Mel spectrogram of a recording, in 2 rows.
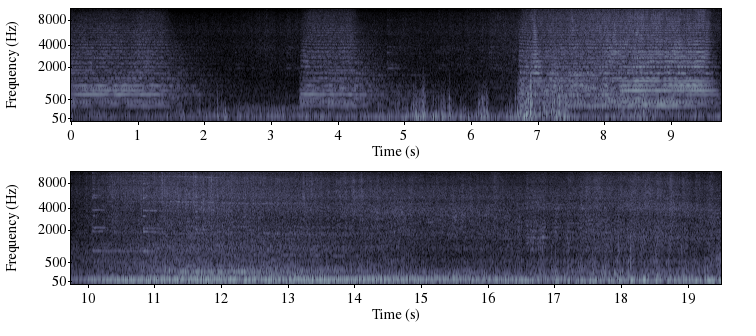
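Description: Norfolk Southern GE Dash-9 diesel locomotives sounding the horn for a grade crossing: one blast ends about a second and a half in, a short blast follows, then a long blast of about three seconds. When the horn stops, the locomotives' diesel engines rumble by, and freight cars keep rolling and clattering past.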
